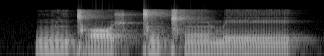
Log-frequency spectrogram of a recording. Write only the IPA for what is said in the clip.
ŋ͡m ĩ ɡ͡ǀ ɔː ʃ ǀ ĩ ǁʰ ẽː m eː

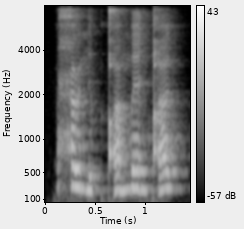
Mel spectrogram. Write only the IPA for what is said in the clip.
ħ ə˞ n ɨ kʷ qʼ u m ɛ n qʼ ɨ

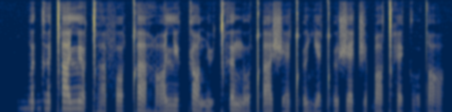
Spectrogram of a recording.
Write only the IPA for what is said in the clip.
b ə˥ ɡʱ ə˥ ǀ a˥ lʲ ɔ˥˩ ɡ͡ǀ a˩ f ɔ˧ ǃ a˥˩ ɦ ɑ˩˥ lʲ ɵ˥ k ɑ˥˩ n ʉ˩ ǀʰ ə˥ n̪ o˩˥ ǃʼ a˧ ʃ ɛ˩ ǃʼ ɵ˧ ʎ ɛ˩˥ ǃʼ ɵ˧ ʃ ɛ˥ t͡ʃ ə˩ ɓ ɑ˥˩ ǀʰ ɛ˧ k o˩ t̪ ɑ˥˩

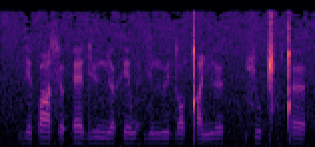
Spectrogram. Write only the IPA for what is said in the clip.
d e p ɑ s ɵ ʔ ɛ d y ɲ œ x e w ɛ̤ ɡ e m ʉ d ɔ ǃ ɑ ɲ ø | ɕ u ǁ ɑ̤ ǃ œ

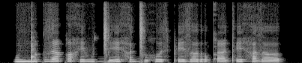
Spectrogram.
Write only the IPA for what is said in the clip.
u ŋ͡ǃ i q z e q ʌ h e v u ɡ͡ǀ eː h a ɡ͡ǀ ɯ χʷ eː s pʼ e z ʌː r qʼ eː tʼ e h a z ʌ

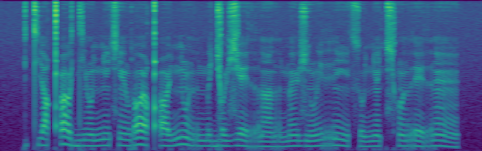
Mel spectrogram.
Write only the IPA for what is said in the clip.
tʲ a qʼ u dʲ õ ɲ ĩ ɕ ẽ u̯ ɾ ɔ y̯ qʼ o y̯ ɲ ũ r m ɪ ɟ o y̯ ʑ e r ã r m ɛ̃ y̯ ʑ ũ i̯ r ĩ s u ɲ ɛ̃ t͡ɕʰ õ r e r ɛ̃

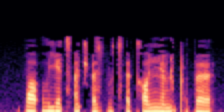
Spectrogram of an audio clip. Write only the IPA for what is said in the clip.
p ɔ ʔ o̤ j ɪ t͡sʼ ɐ̃ t͡ʃʼ œ z p o̤ t͡sʼ ə kʰ ɔ ɲ ɐ̃ ɖ ʊ pʼ ə̤ p œ

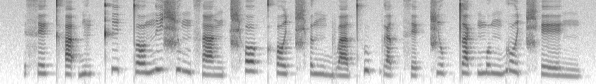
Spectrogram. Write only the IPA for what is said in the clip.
s e˧ kʰ a˨ ʔ ɡ ẽ˨ k̚ t̪ʰ i˦ ʔ t̪ ɔ˧ n̪ i˦ ɕ o˥˧ ŋ s ã˨˩ ŋ t͡ɕʰ ɔ˦ kʰ ɔ˧ t͡ɕʰ ə˧ ŋ b w a˨˩ t̪ʰ u˦ p̚ ɡ a˨ t̚ s e˨ ʔ t͡ɕ o˦ p̚ t̪ a˦ k̚ m o˧ ŋ ɡ o˥˧ t͡ɕʰ e˨˩ ŋ

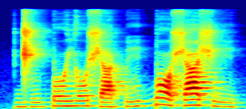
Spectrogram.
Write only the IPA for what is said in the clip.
d͡ʒ i˨ k͡p o˧ j o˧ ʃ a˨ k͡p i˨˦ ɡ͡b ɔ˦˨ ʃ a˧ ʃ i˨

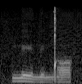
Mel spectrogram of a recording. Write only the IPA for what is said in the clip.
n̪ e n̪ e ŋ͡ǃ ɑ

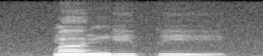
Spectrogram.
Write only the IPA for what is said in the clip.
k͡p ã˦ ŋ i˦ p i˦˨

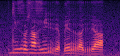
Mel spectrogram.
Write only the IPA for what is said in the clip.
d i˦ ɦ ɵ˦ z ã˦ ɦ i˦ rʲ ɐ˨ ɓ e˦ r ɐ˨ rʲ a˨

